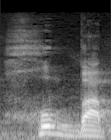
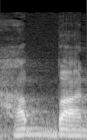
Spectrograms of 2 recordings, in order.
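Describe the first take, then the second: First: The first vowel is a 'u' sound. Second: The first vowel is an 'a' sound. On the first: The usual form when the demonstrative is dropped. "हा पर फतह की बजाय जम्मा अरब वाले ज़्यादा पढ़ते हैं" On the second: The usual form when the demonstrative follows. "हा पर फतह की बजाय"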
